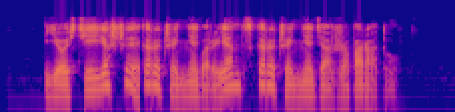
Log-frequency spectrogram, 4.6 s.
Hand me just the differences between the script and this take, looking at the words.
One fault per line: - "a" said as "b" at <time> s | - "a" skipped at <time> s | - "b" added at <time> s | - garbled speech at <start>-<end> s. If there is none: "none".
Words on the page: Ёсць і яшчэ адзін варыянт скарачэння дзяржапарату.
- "адзін" said as "скарачэння" at 1.4 s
